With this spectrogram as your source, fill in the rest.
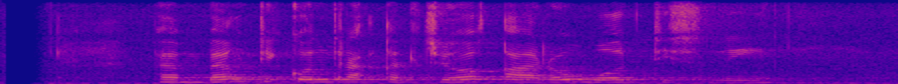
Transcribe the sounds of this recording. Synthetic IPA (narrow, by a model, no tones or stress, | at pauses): b̥ä̤mbaŋd̪̥i̤kɔnt̪ɾaʔkərd̥ʒ̥ɔ̤kaɾowɔld̪̥i̤sni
